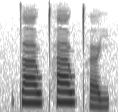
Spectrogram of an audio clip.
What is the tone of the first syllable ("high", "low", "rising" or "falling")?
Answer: high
